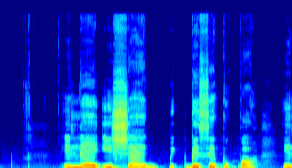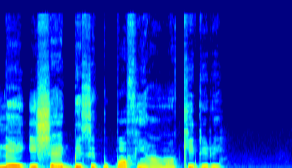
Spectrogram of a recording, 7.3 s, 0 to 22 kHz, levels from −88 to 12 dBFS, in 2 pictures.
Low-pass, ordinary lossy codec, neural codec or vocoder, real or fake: none; none; none; real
